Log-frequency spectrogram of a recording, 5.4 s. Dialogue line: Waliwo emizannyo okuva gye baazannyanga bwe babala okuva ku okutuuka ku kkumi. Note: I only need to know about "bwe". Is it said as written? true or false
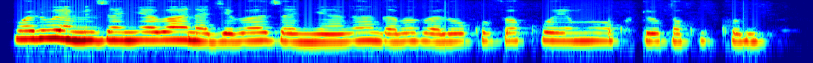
false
